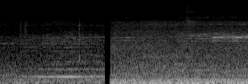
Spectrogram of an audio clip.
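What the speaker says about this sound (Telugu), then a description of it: "ఇప్పుడు మీరు చూస్తున్నది Bengaluru metro white field station అనమాట." Inside Bengaluru Metro's Whitefield station, a steady low rail rumble fills the space with a faint hum, broken by a brief, sharp dropout partway through before the even drone resumes.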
